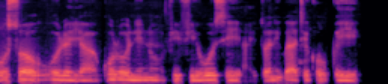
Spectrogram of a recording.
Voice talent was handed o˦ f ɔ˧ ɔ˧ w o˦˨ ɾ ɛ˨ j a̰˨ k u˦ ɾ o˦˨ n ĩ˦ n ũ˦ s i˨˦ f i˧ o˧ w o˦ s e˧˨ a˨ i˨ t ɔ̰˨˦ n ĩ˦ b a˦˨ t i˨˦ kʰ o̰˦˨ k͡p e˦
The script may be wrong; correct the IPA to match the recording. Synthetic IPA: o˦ s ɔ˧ o˧ w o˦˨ ɾ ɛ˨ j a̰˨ k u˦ ɾ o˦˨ n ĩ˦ n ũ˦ f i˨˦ f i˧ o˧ w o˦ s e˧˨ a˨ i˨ t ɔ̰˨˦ n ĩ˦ ɡ͡b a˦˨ t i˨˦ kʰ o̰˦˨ k͡p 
